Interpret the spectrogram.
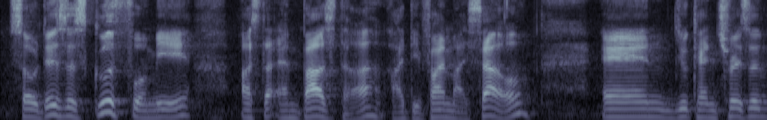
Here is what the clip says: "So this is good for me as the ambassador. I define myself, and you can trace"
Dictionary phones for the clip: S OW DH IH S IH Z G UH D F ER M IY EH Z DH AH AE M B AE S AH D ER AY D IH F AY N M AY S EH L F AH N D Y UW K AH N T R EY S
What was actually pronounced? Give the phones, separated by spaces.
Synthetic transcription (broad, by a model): S OW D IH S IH S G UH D F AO M IY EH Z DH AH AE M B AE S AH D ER AY D IH F AY N M AY S EH L F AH N Y UW K AH N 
